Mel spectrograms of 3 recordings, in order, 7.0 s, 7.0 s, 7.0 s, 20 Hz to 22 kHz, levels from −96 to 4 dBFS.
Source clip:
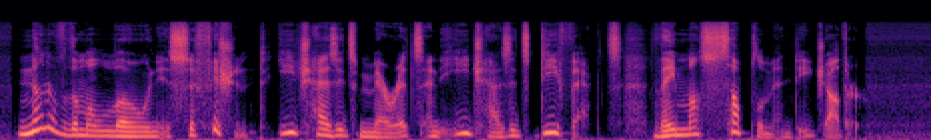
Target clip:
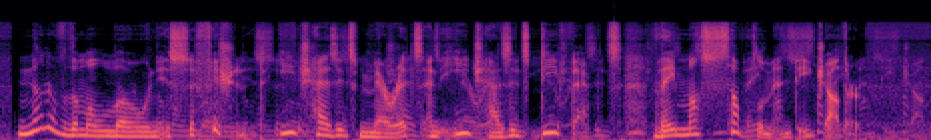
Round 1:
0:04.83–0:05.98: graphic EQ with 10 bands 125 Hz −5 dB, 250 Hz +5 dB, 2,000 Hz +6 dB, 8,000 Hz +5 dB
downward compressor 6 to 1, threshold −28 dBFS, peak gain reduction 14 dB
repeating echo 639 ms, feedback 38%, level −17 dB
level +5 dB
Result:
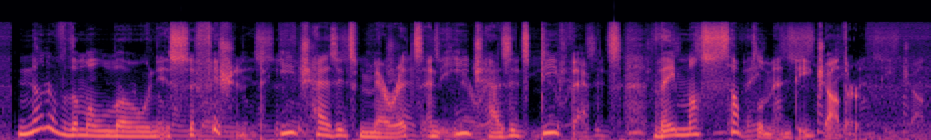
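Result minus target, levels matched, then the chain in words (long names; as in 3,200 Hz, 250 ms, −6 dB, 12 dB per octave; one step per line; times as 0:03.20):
8,000 Hz band +3.5 dB
0:04.83–0:05.98: graphic EQ with 10 bands 125 Hz −5 dB, 250 Hz +5 dB, 2,000 Hz +6 dB, 8,000 Hz +5 dB
downward compressor 6 to 1, threshold −28 dBFS, peak gain reduction 14 dB
parametric band 6,600 Hz −11 dB 0.21 octaves
repeating echo 639 ms, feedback 38%, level −17 dB
level +5 dB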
